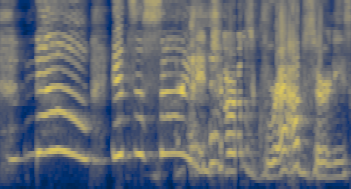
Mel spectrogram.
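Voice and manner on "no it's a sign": mock very high, stretched shriek on "no". Retelling a scene where everyone loses their mind, retelling Carolyn's scream. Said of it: "Carolyn starts screaming".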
